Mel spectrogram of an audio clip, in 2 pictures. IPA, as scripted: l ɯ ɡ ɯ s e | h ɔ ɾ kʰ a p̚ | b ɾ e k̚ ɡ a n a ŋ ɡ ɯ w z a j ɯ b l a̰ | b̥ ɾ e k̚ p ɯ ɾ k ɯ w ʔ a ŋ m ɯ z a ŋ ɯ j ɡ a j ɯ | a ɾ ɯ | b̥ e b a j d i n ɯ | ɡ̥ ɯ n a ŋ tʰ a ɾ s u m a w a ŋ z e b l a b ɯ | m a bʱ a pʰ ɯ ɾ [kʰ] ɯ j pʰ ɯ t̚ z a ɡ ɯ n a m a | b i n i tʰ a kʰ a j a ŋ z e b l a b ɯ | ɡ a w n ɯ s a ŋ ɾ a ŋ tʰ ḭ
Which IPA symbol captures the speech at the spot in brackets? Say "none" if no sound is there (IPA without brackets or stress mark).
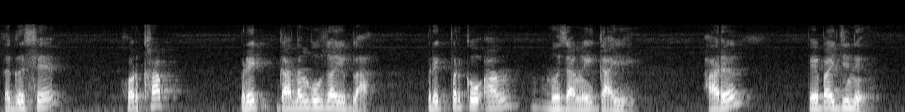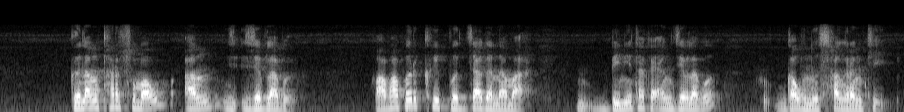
kʰ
